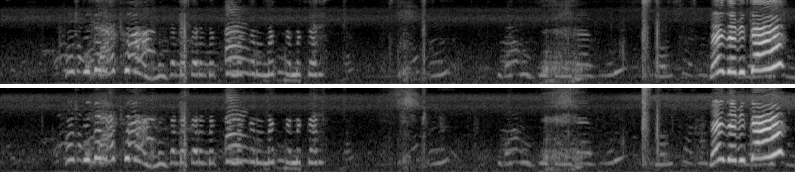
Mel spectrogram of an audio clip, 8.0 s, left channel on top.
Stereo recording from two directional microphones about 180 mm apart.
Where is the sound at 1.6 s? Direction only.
20° left (ahead or behind).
